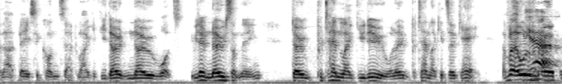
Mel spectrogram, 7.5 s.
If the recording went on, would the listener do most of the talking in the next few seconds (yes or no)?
no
